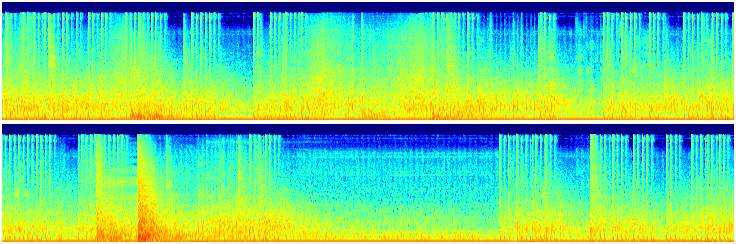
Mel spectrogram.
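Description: A heavy machine gun fires in long rapid bursts.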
